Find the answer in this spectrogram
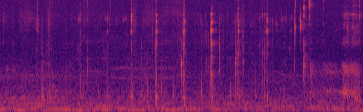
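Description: Close-miked chewing of a bite of mini pizza, with scattered sharp wet mouth clicks and smacks. A sip from a mug comes near the end.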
